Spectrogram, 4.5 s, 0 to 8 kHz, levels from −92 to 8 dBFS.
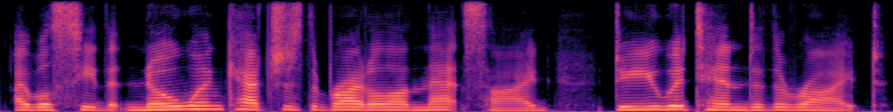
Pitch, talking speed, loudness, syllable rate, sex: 195 Hz, 240 wpm, -18 LUFS, 5.5 syllables/s, female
